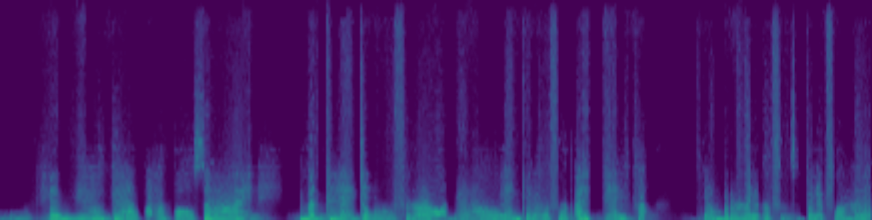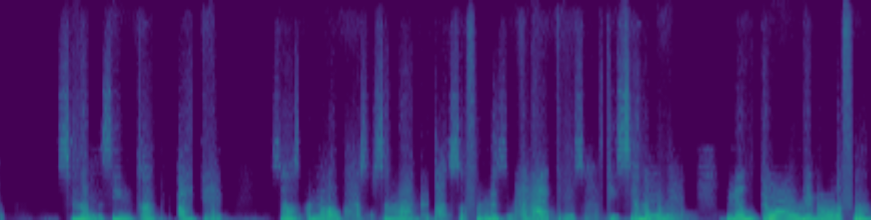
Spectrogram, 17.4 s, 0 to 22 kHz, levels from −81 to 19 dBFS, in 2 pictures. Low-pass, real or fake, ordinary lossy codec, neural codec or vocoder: none; fake; none; codec, 44.1 kHz, 0.9 kbps, DAC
